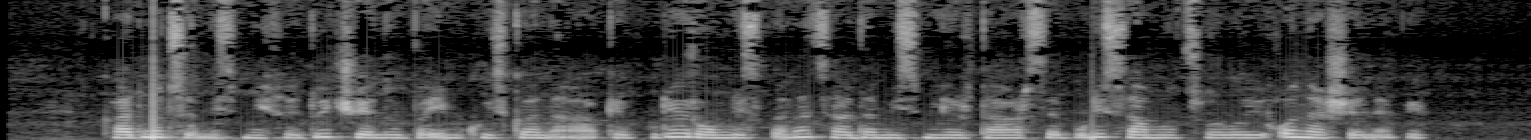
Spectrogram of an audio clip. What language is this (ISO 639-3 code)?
kat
